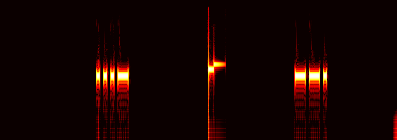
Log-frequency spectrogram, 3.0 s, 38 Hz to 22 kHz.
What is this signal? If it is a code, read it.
Morse code, heard as a keyed tone, about 47 wpm, 700 Hz. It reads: V G
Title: Single Letter-Number - Rapid-Fire 45wpm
